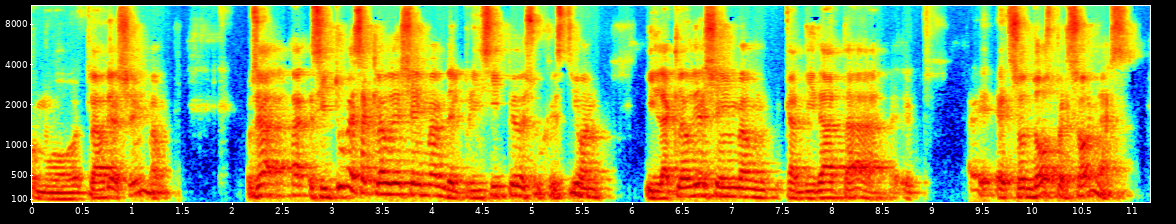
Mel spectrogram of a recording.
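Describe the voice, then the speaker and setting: Using lively intonation, a man speaks at a very slow pace in a fairly high voice. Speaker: podcast host. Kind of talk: casual chat. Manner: halting.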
